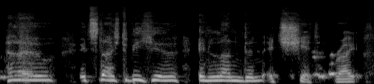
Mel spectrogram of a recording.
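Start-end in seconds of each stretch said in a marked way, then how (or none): 0.0-2.6 slowed-down, deliberate narrator voice, every word separate. Showing how to talk at southern comedy gigs: slowed-down David Attenborough voice. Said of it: "speak like I'm David Attenborough".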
